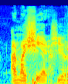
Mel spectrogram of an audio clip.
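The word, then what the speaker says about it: Aimar Sher: Det är så man uttalar det, jag har jättesvårt för hans efternamn. – Aymar Cher. – Bra.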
